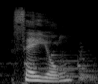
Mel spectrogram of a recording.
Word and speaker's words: Se-young: So, hindi lang, siguro hindi lang kasi talaga ako fan ni ano, ni nito, ni Lee So-young. Se-young. Tama ba? Mali na naman yung pagbigkas ko. Lee Se-young.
